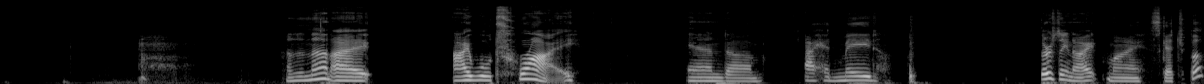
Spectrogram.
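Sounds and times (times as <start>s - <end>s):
woman sighing: 1.4s - 2.0s.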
